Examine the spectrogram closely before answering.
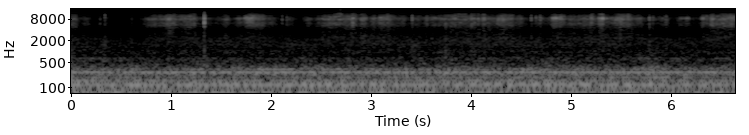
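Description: Faint rustle of yarn sliding over wooden knitting needles as stitches are worked, coming and going in soft patches, with one small click about a second in.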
